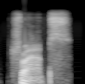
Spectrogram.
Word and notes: traps: British English

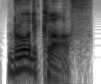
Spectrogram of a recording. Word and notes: broadcloth: British English

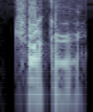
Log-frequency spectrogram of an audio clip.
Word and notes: trucker: American English

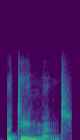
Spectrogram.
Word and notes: attainment: Indian

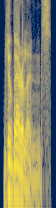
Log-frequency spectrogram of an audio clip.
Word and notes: gibberellins: British English

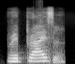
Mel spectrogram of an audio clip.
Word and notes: reprisal: Indian

